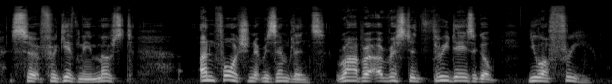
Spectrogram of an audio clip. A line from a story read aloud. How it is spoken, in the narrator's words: he stammered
